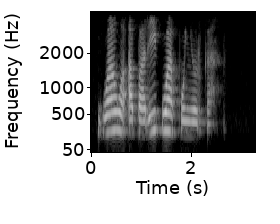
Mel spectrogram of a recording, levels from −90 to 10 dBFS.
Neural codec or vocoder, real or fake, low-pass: none; real; 3.6 kHz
